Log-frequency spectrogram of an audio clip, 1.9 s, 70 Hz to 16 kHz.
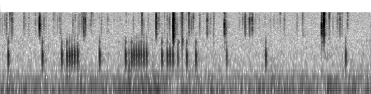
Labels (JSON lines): {"label": "biophony, knock croak", "recorder": "SoundTrap 300"}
